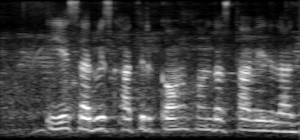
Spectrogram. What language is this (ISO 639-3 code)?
bho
